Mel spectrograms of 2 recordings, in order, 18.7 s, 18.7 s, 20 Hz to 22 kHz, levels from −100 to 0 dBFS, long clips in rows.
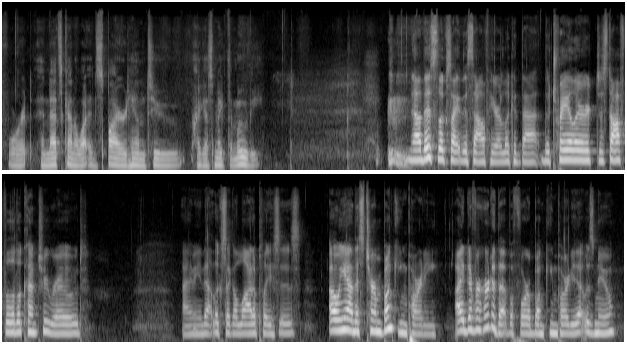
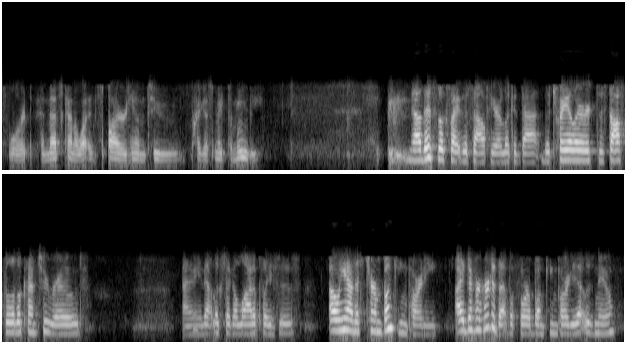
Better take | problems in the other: first | phone-call audio; poor line; nothing above 3.5 kHz

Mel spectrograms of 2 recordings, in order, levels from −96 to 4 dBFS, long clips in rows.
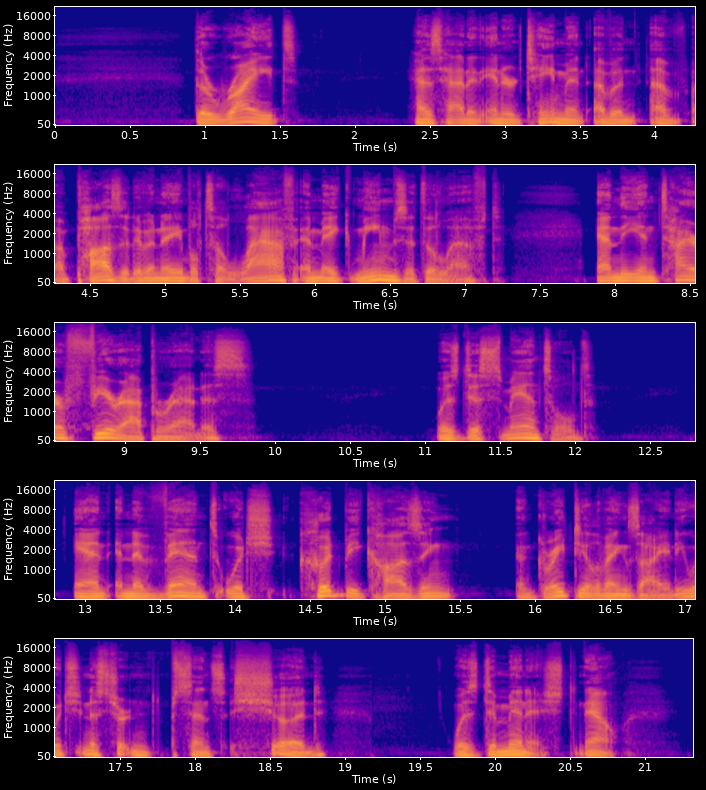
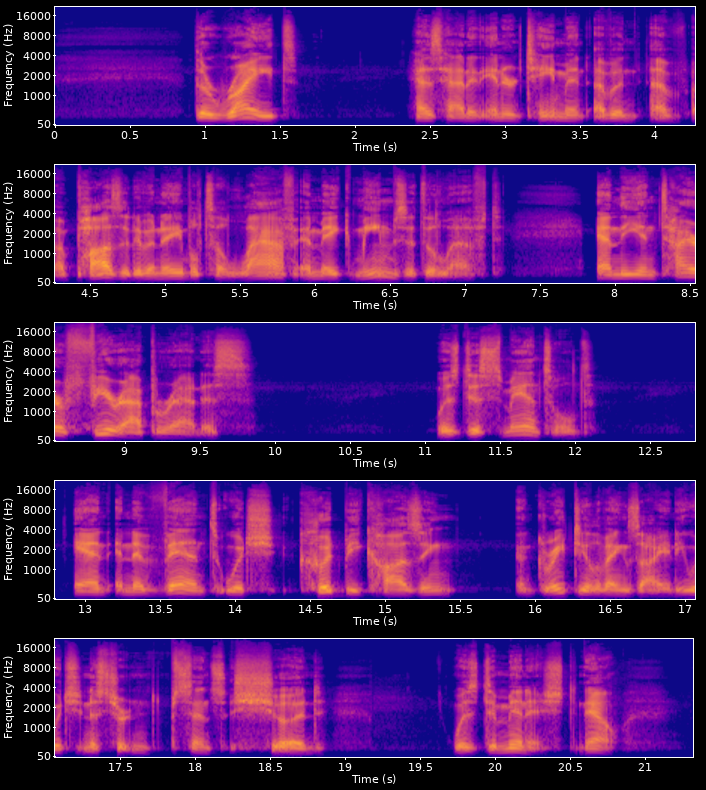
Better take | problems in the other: first | thin; very; fading below 300 Hz

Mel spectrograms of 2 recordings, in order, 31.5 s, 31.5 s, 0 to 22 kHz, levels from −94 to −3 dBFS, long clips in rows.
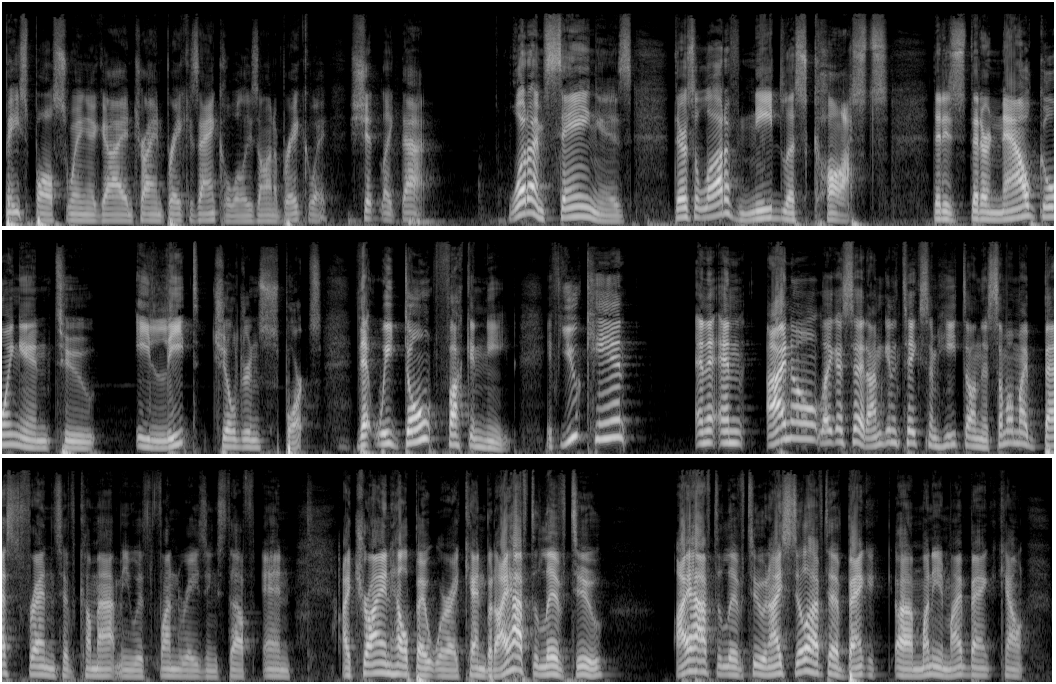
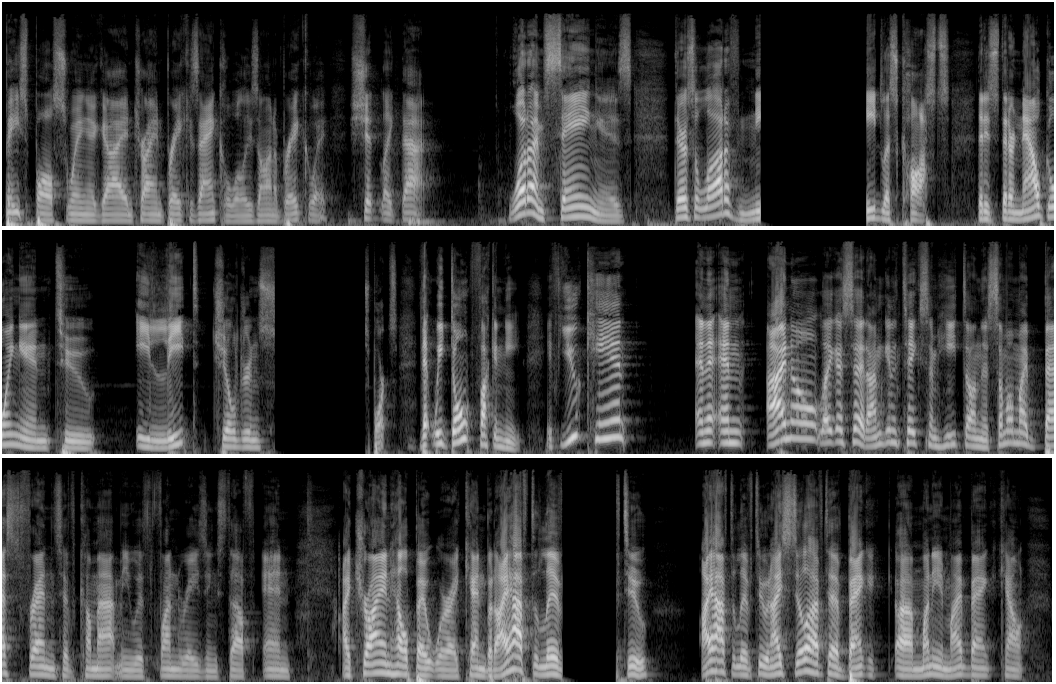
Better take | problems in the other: first | audio freezing; at 7.5 s for 1 s, at 13 s for 1 s and at 27 s for 0.5 s

